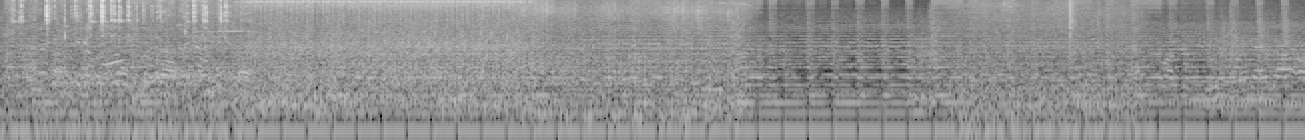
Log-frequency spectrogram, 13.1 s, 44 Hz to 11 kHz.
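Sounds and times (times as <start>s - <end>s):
reporters' voices: 0.0s - 3.0s, 11.3s - 13.0s
music with steady low beat: 0.0s - 13.0s.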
